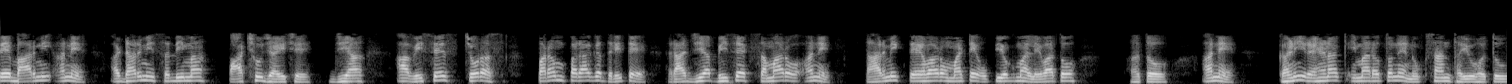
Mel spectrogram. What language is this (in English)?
Gujarati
